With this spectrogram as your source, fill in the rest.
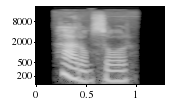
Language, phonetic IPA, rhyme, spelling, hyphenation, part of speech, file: Hungarian, [ˈhaːromsor], -or, háromszor, há‧rom‧szor, adverb, Hu-háromszor.ogg
- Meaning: three times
